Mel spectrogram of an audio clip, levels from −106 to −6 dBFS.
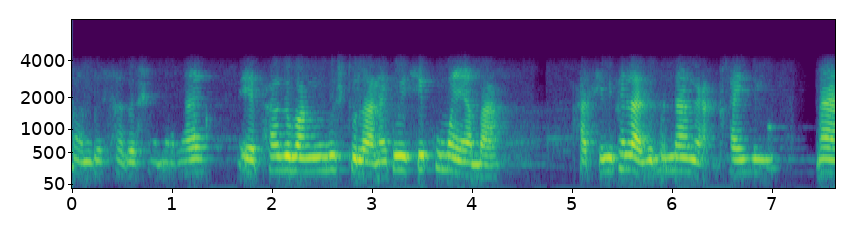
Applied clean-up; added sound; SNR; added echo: none; none; none; reverberation time 1.8 s.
